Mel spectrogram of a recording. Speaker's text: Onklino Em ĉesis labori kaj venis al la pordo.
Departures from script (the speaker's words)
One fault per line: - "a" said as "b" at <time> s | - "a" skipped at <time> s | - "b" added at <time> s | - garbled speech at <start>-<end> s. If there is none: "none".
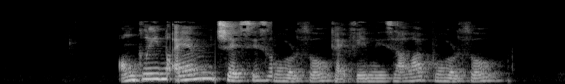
- "labori" said as "pordo" at 2.8 s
